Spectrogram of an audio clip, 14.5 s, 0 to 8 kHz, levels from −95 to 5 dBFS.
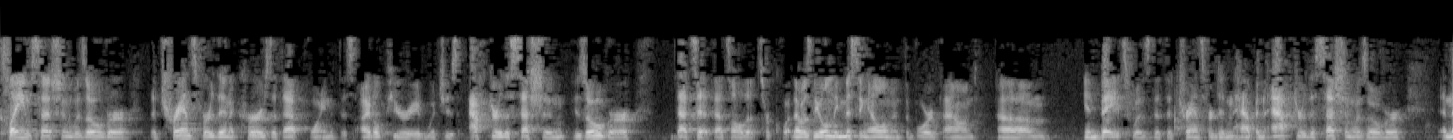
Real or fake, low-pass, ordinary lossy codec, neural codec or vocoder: real; 7.2 kHz; MP3, 24 kbps; none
